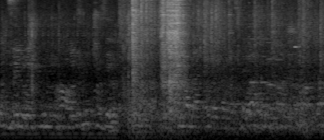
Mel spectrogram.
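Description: Indistinct voices murmuring in a small room, no words clear, with a short burst of hissing noise about halfway through.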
